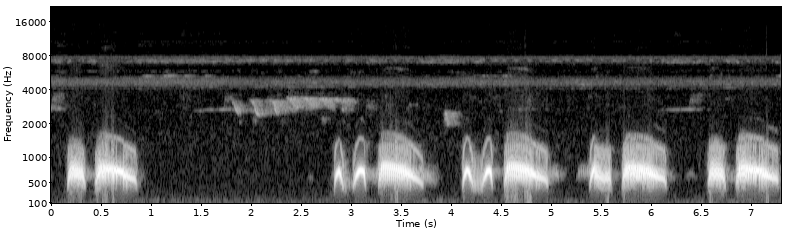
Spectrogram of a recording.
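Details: Spotted dove of a local strain, played as a lure to draw others in; steady series of five coo phrases, paired short hooked notes leading into a drawn-out falling coo, with a faint thin whistle early on.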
